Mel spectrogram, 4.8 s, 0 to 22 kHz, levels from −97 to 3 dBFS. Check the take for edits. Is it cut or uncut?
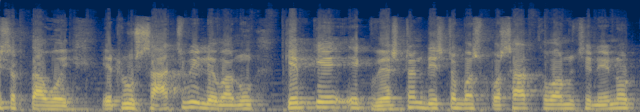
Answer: uncut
